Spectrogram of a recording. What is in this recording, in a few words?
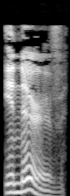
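"innerve", British English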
